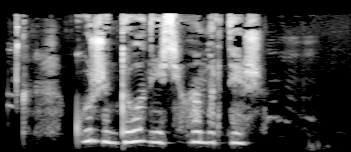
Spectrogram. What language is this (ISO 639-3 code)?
chm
